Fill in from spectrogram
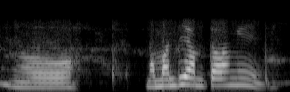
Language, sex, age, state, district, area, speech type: Manipuri, male, 45-60, Manipur, Churachandpur, rural, conversation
